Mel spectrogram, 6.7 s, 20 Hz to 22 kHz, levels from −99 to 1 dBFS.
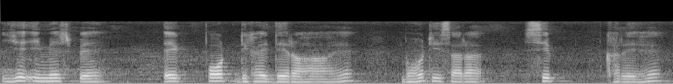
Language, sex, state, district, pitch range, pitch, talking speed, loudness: Hindi, male, Arunachal Pradesh, Lower Dibang Valley, 135-160 Hz, 145 Hz, 135 wpm, -19 LUFS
